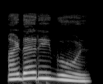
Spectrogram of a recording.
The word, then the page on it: ಅಡರುಗಾಲು: aḍarugālu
